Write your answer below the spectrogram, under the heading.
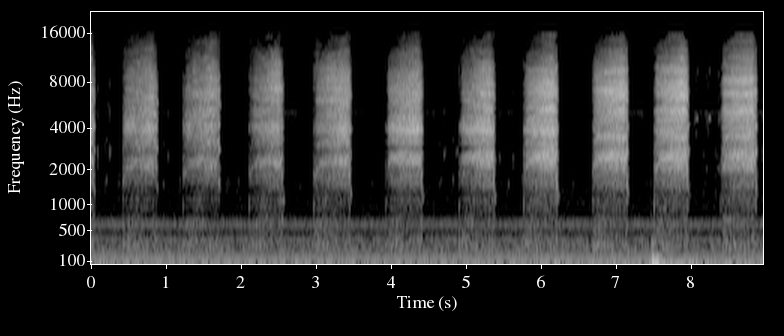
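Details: At the nest, wild barn owl nestlings with live rat prey give steady, rasping hisses. Each lasts about half a second and repeats roughly every 0.8 seconds in an even rhythm, with one soft knock near the end.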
